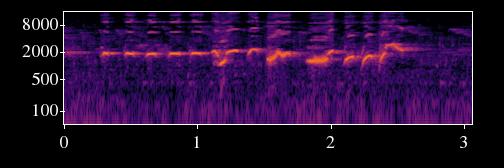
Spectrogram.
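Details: White-rumped shama (murai batu) song played as a lure to restart birds that have stopped singing: a run of short, even whistled notes, then rich, quick warbled and slurred phrases rising and falling, with bright higher overtones.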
